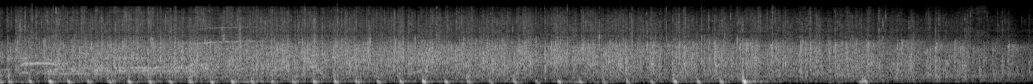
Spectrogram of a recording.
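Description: A large audience applauds steadily and loudly for about ten seconds, a dense wash of clapping with a few louder individual claps punctuating it near the end.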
